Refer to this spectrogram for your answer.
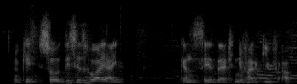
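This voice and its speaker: Fairly slow, lively speech from a man with a Bangladeshi accent. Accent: non-native, Bangladeshi. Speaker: English learner. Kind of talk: interview. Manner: halting, many fillers.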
